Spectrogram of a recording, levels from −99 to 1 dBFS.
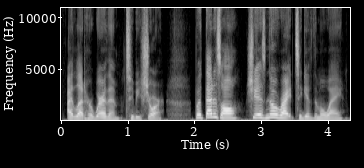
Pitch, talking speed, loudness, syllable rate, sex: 225 Hz, 275 wpm, -18 LUFS, 6.0 syllables/s, female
